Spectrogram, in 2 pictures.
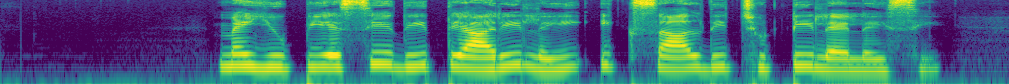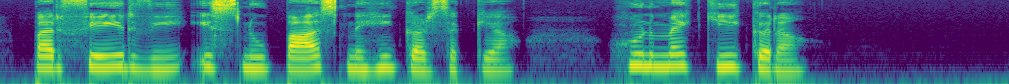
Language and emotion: Punjabi, sad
